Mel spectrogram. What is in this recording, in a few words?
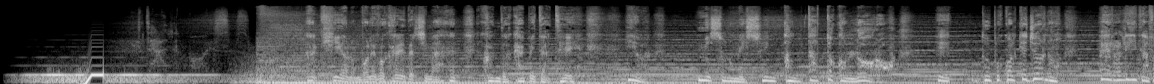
ITALIAN VOICES Ironic Acting, male voices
